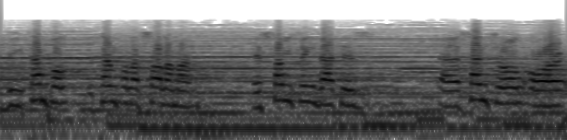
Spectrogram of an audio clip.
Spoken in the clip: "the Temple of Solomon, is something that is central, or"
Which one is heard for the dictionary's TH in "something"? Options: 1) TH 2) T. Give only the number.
1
